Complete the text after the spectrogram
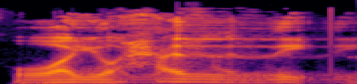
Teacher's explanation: ذال کو نرم ادا کریں گے، را کو موٹا ادا کریں گے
